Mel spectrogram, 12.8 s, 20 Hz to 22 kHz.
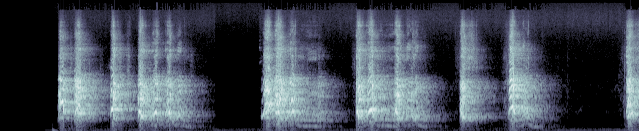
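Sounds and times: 
large dogs barking with deep gruff woofs: 0:01.1 - 0:04.2, 0:05.2 - 0:11.2, 0:12.4 - 0:12.7.

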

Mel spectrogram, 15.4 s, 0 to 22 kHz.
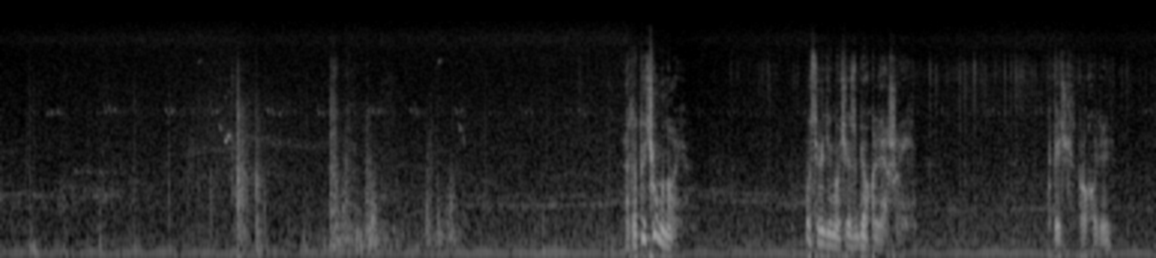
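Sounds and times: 
door banging shut with a sharp thud: 0:03.1 - 0:03.7, 0:04.4 - 0:06.2
speech: 0:08.4 - 0:09.1, 0:10.7 - 0:12.3, 0:14.1 - 0:14.9.

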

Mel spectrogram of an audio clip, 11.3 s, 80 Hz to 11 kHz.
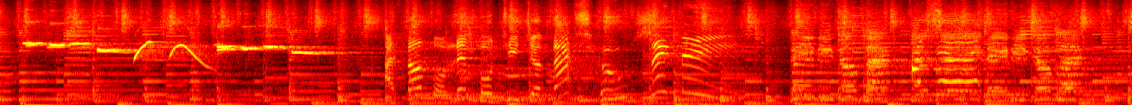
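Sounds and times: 
backing band with drums and bass: 0:00.0 - 0:11.3
person whistling a bright sliding melody: 0:00.1 - 0:07.6
speech: 0:04.4 - 0:06.5.

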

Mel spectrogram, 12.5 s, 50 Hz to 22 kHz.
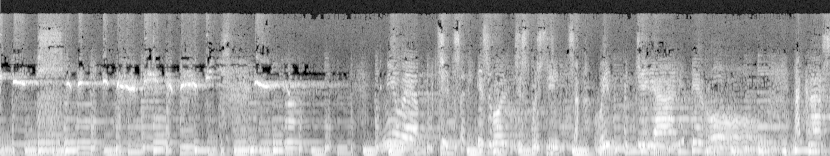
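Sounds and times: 
high whistling melody through a hole in a rubber hedgehog toy: 0:00.0 - 0:05.2
musical accompaniment: 0:00.0 - 0:10.6
speech: 0:06.8 - 0:12.4.

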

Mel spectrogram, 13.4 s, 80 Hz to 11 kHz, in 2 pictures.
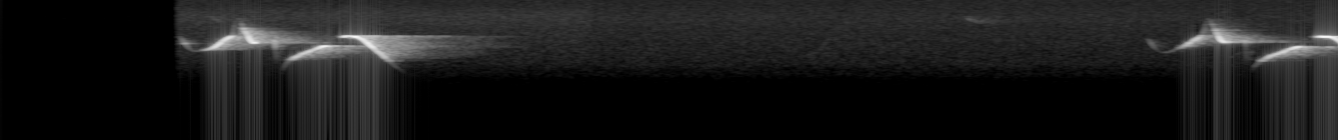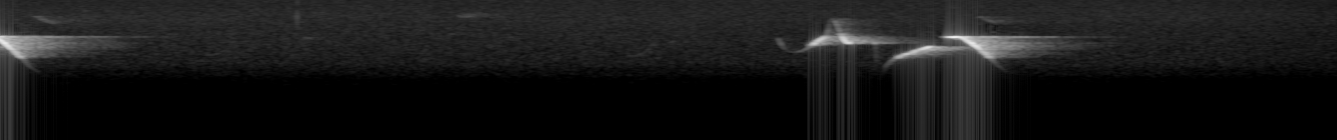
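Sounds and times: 
common rosefinch Carpodacus erythrinus singing: 0:00.9 - 0:02.2, 0:05.8 - 0:07.0, 0:10.8 - 0:11.8.

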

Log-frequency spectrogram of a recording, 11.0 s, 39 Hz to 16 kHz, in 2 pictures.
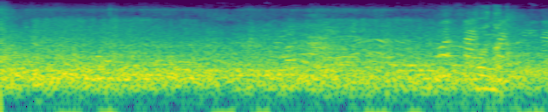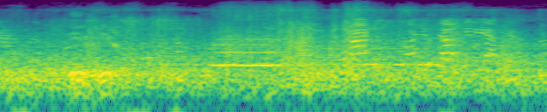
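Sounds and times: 
indistinct chatter from passengers: 0:00.0 - 0:10.9
tram rumbling along its rails: 0:00.0 - 0:10.9.

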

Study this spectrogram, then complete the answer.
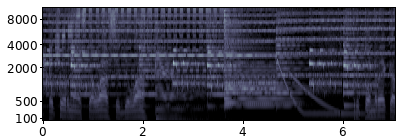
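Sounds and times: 
speech: 0:00.1 - 0:03.0, 0:06.4 - 0:07.0
electronic phone ringtone with bright synthetic melody: 0:00.6 - 0:06.2.

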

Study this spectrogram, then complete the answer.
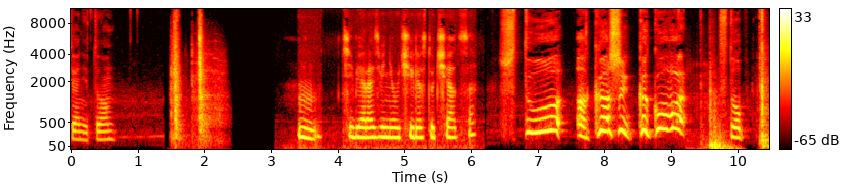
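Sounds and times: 
speech: 0:00.0 - 0:00.8, 0:03.4 - 0:10.4
neighbouring door opening with scraping rushing movements: 0:01.5 - 0:02.5.

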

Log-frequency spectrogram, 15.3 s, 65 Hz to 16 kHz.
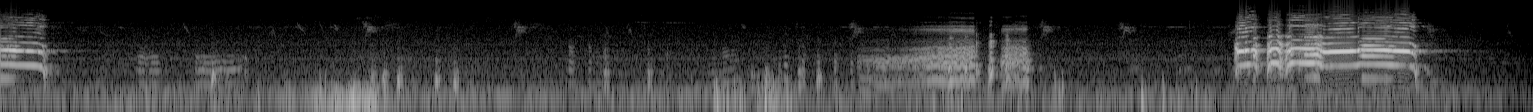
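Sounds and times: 
rooster crowing: 0:00.0 - 0:00.6, 0:12.3 - 0:14.3
hens clucking and grumbling: 0:01.4 - 0:02.6, 0:03.7 - 0:04.8, 0:05.6 - 0:10.5.

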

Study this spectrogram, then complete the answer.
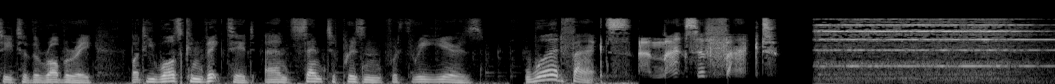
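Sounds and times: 
speech: 0:00.0 - 0:08.4
bright electronic bell tone: 0:08.1 - 0:10.5.

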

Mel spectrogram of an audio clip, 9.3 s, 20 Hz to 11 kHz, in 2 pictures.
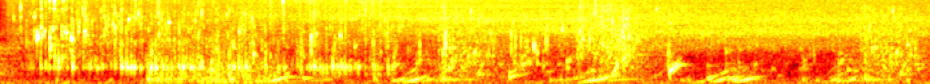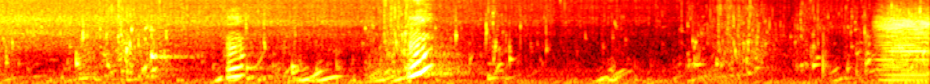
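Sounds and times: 
Shiruko cider dark fizzy soda being poured with gurgling glugs: 0:00.1 - 0:09.2
bright carbonated hiss of fizzy soda: 0:00.1 - 0:09.2.

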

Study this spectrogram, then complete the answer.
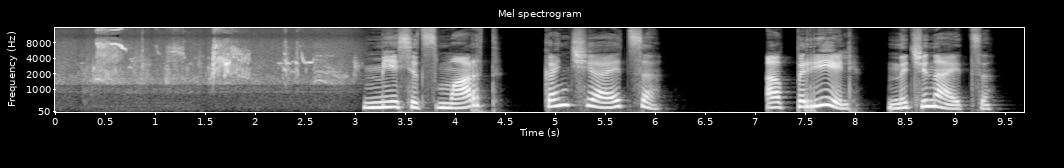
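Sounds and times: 
starling singing: 0:00.0 - 0:03.2
speech: 0:03.1 - 0:06.1, 0:07.1 - 0:09.4.

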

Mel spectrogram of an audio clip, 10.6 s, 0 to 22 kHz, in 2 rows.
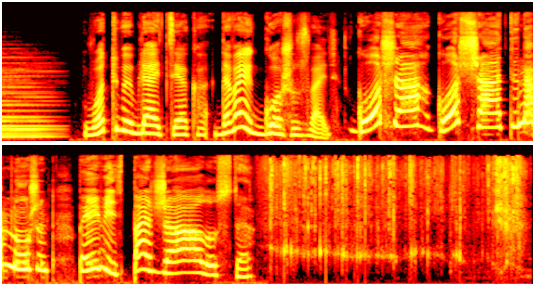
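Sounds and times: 
speech: 0:00.8 - 0:08.3
paper crunching and crinkling as a bookworm munches pages: 0:07.9 - 0:10.6.

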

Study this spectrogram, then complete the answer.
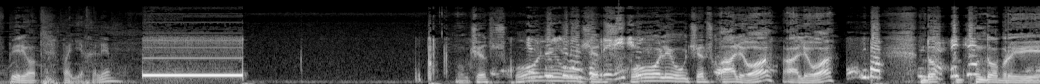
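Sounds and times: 
speech: 0:00.1 - 0:01.4, 0:04.7 - 0:10.3
telephone line tone during a call being placed: 0:01.4 - 0:02.5.

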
